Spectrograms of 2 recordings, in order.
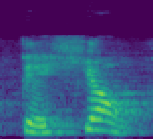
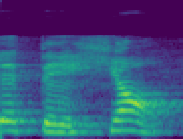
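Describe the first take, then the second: The two takes are said the same way.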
